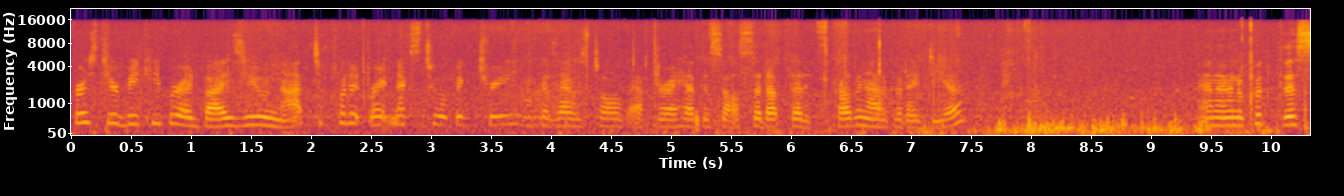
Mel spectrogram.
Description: A woman speaking with white noise and light wind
